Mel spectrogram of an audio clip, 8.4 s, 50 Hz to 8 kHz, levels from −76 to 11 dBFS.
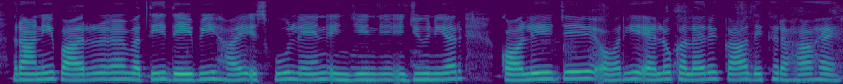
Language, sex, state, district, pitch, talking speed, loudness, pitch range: Hindi, female, Maharashtra, Sindhudurg, 210 Hz, 130 wpm, -27 LUFS, 205-225 Hz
